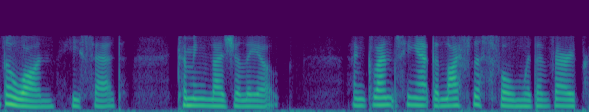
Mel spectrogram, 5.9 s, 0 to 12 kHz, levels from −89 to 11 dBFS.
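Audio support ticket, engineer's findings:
No faults found; speech arrives over a G.711 telephone-coded path with band content stopping around 3.8 kHz, as expected for that format, with any coding noise at most faint.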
